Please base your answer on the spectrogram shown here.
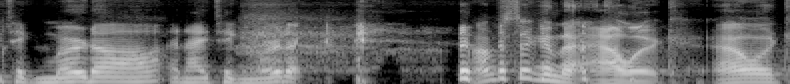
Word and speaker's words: Murdaugh: or like you take Murdaugh and I take Murdoch. I'm sticking to Alec. Alec is my But it's and I spelled like Alex.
